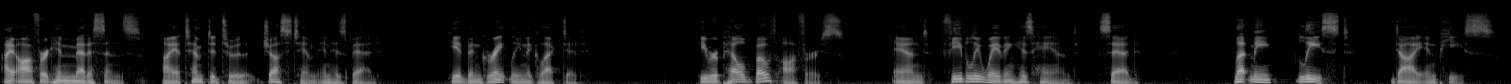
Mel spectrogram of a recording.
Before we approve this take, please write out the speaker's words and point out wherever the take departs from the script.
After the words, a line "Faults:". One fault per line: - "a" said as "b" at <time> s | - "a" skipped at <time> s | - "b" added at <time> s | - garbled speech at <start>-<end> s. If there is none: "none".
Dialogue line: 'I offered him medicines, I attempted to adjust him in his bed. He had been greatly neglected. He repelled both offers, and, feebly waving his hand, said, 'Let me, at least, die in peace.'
'I offered him medicines, I attempted to adjust him in his bed. He had been greatly neglected. He repelled both offers, and, feebly waving his hand, said, 'Let me, least, die in peace.'
Faults:
- "at" skipped at 12.8 s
